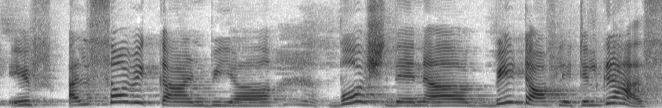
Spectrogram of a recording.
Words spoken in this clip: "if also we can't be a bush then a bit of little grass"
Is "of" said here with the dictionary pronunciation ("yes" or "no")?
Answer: no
